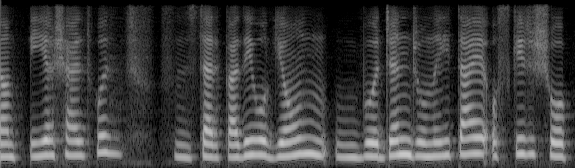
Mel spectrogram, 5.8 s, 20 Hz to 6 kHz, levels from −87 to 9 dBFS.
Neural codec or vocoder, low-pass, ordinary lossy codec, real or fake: codec, 16 kHz, 0.2 kbps, FocalCodec; 5.4 kHz; none; fake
